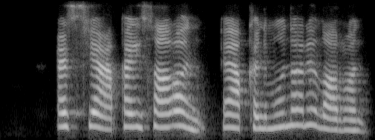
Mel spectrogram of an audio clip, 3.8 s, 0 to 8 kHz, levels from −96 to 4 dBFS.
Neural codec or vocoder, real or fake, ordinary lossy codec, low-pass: autoencoder, 22.05 kHz, a latent of 192 numbers a frame, VITS, trained on one speaker; fake; Opus, 32 kbps; 7.2 kHz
